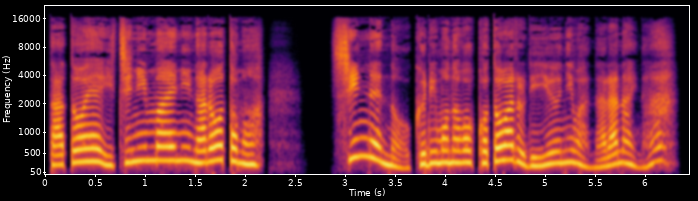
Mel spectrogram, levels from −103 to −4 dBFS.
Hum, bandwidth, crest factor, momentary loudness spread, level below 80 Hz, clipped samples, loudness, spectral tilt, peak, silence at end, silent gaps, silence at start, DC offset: none; 17 kHz; 14 dB; 7 LU; -62 dBFS; under 0.1%; -15 LUFS; -4 dB/octave; 0 dBFS; 0.2 s; 2.62-2.85 s; 0.05 s; under 0.1%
